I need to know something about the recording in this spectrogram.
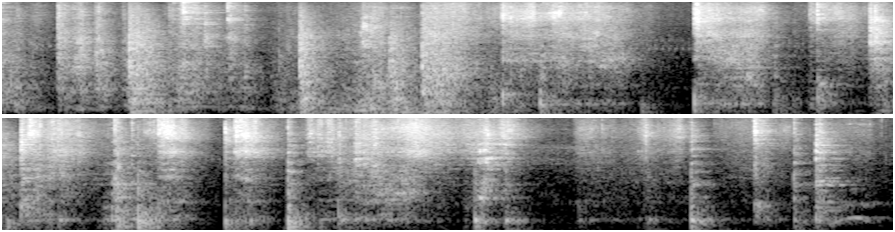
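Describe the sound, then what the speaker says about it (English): Cookie filling with butter stirred in a bowl, a spoon scraping and clinking against the dish in repeated loud, close strokes with no talk. "I'm going to stir this around."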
